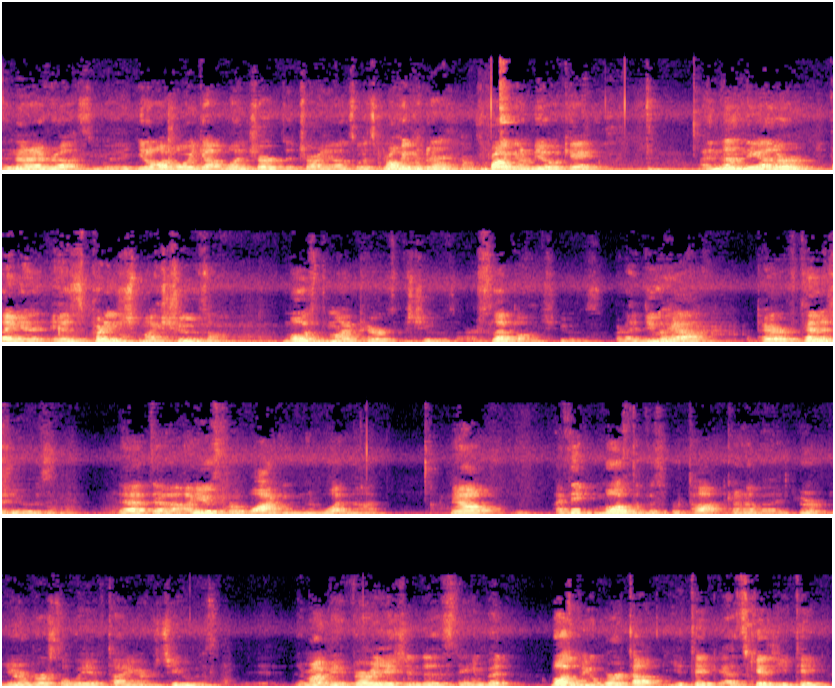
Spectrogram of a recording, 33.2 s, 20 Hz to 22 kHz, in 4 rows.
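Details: Adult man with slowly progressive ataxia diagnosed in 2003, affecting his speech, writing and balance; talk at an ataxia support group; ataxic dysarthria.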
